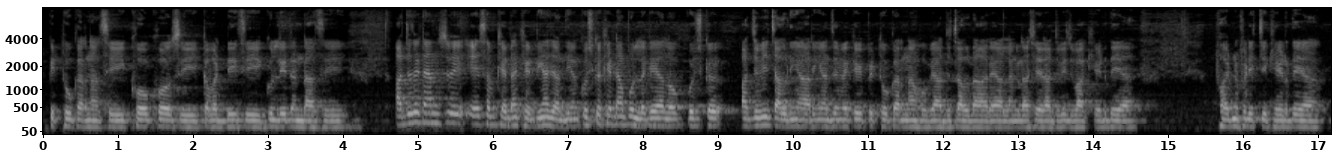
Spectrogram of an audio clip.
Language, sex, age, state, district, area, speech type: Punjabi, male, 18-30, Punjab, Bathinda, rural, spontaneous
